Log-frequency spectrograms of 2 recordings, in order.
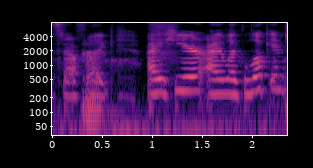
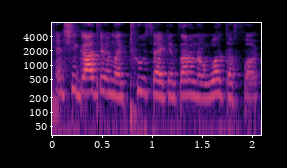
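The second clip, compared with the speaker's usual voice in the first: ordinary talk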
